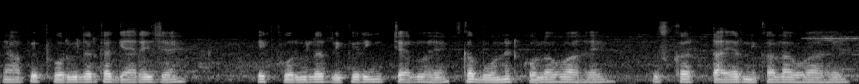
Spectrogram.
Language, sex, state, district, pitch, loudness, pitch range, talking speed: Hindi, male, Maharashtra, Dhule, 115 Hz, -18 LUFS, 110-120 Hz, 165 wpm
